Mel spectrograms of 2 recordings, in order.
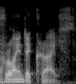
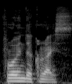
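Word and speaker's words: Freundeskreis: Böyle okunuyordur. Freund Kreis'e mi? Evet. Freundkreis'e. Freunde Kreis. Freunde Kreis.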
